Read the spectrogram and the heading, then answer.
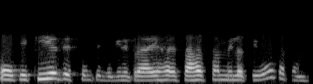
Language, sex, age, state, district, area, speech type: Sanskrit, female, 60+, Karnataka, Bangalore Urban, urban, conversation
